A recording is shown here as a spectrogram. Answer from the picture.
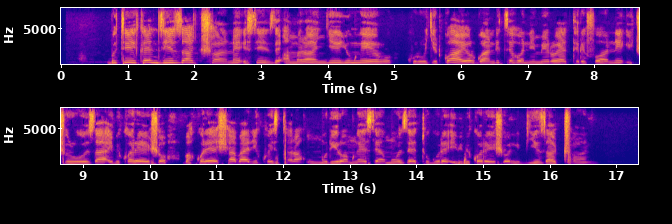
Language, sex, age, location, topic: Kinyarwanda, female, 18-24, Musanze, finance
